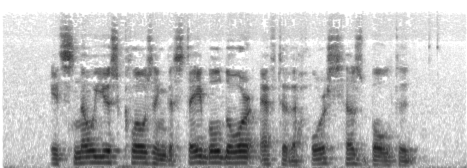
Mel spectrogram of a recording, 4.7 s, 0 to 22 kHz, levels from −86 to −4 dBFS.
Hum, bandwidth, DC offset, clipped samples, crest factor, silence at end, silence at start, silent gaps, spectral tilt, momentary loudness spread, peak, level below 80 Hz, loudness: none; 16 kHz; under 0.1%; under 0.1%; 18 dB; 0.5 s; 0.5 s; none; -3.5 dB/octave; 9 LU; -2 dBFS; -50 dBFS; -19 LUFS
